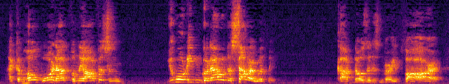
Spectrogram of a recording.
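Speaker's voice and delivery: mais agudo e mais alto, reclamando; lamuria de marido. A narrator's reading. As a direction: um marido choramingando contra a esposa. Husband whining complaint.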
